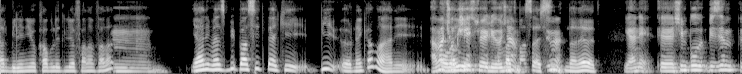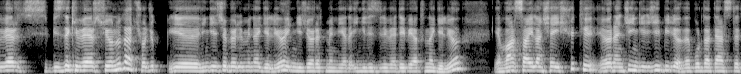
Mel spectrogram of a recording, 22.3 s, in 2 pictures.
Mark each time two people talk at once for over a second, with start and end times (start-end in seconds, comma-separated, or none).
6.4-8.5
